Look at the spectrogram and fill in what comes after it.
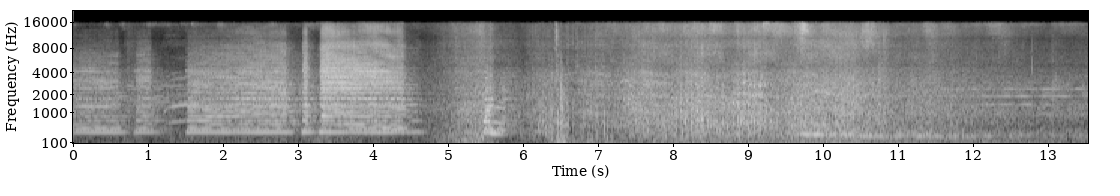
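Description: Amtrak Pacific Surfliner train sounding its horn in several blasts as it approaches, then rushing past close by at speed with a dense noise of wheels and cars on the rails that slowly fades as it goes away.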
